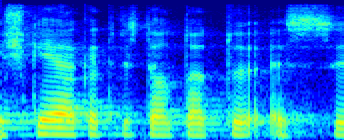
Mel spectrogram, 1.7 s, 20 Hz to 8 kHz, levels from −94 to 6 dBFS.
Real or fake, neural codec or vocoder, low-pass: real; none; 7.2 kHz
